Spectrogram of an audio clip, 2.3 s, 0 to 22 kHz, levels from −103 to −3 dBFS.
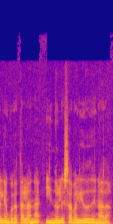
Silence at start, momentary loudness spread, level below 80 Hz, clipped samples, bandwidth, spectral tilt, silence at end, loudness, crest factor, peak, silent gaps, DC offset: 0 s; 2 LU; -48 dBFS; under 0.1%; 13 kHz; -5.5 dB/octave; 0.05 s; -15 LUFS; 12 dB; -2 dBFS; none; under 0.1%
